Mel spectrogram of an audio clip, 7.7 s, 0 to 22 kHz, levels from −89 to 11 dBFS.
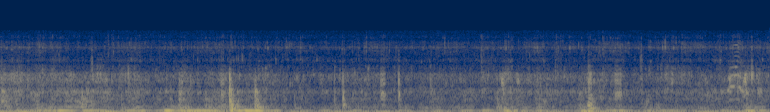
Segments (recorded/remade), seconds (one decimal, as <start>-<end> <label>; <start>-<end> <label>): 0.0-7.7 recorded

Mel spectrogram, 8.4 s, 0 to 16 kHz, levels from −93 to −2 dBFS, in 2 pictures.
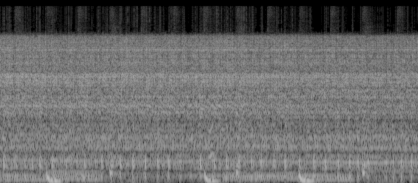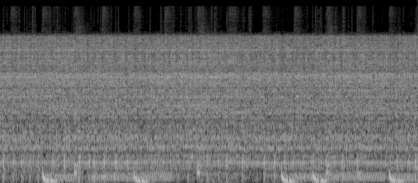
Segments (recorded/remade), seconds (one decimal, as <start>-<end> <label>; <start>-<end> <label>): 0.0-6.5 recorded; 6.5-8.4 remade

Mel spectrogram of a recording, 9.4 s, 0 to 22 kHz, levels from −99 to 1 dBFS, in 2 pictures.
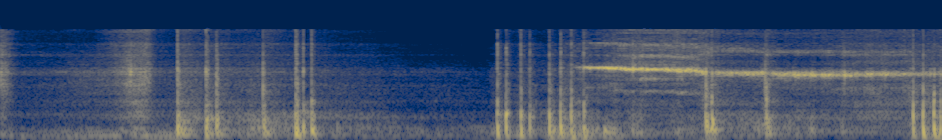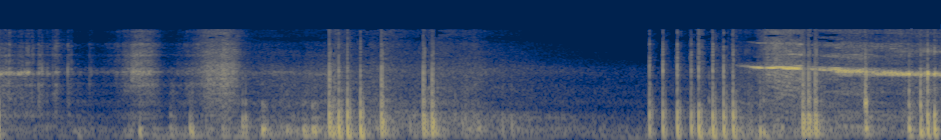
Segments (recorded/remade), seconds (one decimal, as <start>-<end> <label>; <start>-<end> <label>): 0.0-5.7 remade; 5.7-8.9 recorded; 8.9-9.4 remade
